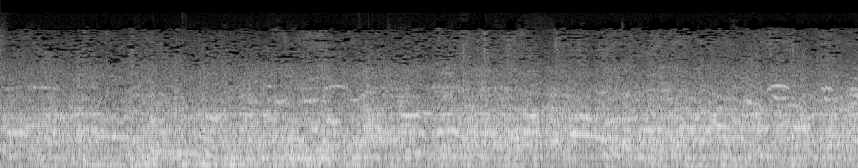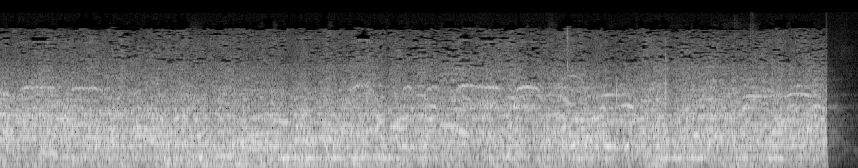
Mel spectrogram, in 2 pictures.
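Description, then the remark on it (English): A large protest crowd in London chants and shouts together, "to the river to the sea," a dense, loud wall of many voices that carries on steadily for the whole stretch without pause. “All chanting to the river to the sea, right?”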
